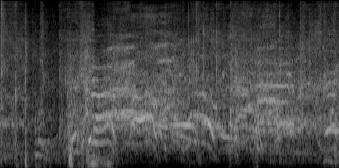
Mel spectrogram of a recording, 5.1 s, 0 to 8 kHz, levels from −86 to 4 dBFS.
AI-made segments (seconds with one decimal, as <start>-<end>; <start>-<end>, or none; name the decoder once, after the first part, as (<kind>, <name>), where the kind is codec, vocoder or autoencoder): 0.0-5.1 (autoencoder, DAC-VAE)

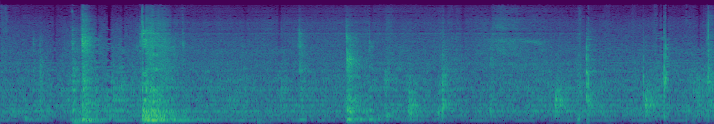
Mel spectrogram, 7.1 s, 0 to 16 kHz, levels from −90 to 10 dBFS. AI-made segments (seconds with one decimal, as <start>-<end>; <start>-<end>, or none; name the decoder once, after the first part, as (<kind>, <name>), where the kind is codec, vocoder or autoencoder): 1.5-5.8 (autoencoder, DAC-VAE)

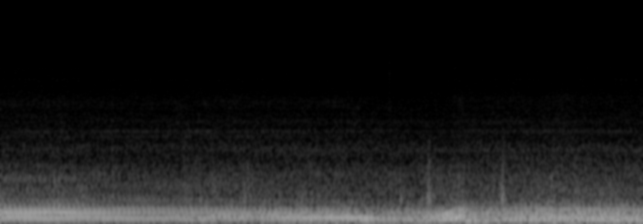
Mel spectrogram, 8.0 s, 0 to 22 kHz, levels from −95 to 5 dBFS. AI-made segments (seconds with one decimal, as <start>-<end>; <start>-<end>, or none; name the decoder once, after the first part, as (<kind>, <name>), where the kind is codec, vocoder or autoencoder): 2.2-3.0 (autoencoder, DAC-VAE); 4.4-5.0; 5.5-6.0; 6.6-7.6

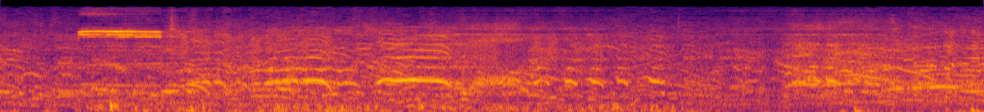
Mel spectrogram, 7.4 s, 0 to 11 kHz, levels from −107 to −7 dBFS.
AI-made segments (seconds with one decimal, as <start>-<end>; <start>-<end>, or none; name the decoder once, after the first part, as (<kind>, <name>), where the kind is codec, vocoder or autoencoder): 0.5-1.4 (autoencoder, DAC-VAE); 3.4-4.6; 5.3-6.6

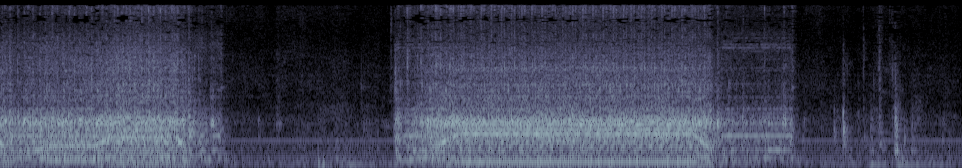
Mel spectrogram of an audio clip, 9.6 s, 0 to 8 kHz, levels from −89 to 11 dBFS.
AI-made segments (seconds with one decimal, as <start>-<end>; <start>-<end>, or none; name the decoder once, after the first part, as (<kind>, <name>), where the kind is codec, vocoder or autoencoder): none

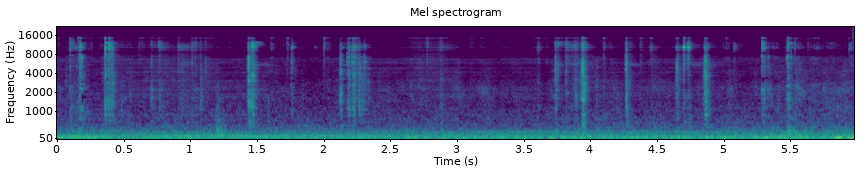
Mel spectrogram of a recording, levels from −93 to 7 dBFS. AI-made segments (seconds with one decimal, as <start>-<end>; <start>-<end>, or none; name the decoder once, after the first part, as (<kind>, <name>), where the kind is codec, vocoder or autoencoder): 0.4-1.6 (autoencoder, DAC-VAE); 2.2-5.0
